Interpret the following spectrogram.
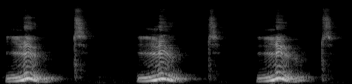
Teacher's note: you should be able to hear the ooh gets compressed and it becomes shorter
